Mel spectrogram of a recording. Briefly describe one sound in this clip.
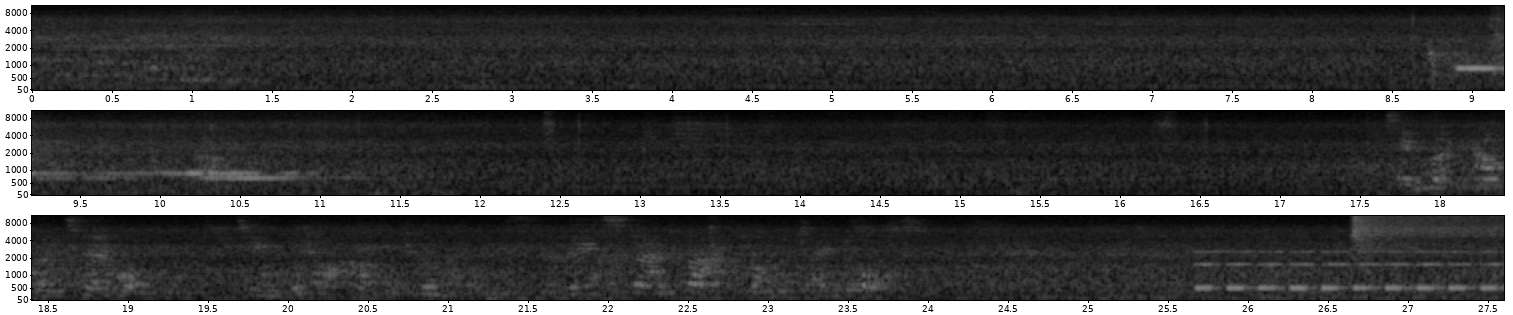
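A train rumbles steadily.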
